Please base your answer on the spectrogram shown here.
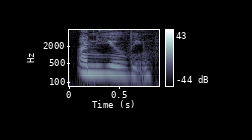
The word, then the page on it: unyielding: American English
